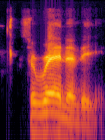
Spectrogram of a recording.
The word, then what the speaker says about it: serenity: C'est pas sérénité en français, mais c'est le même mot, sérénité, mais la prononciation change. Serenity. Si quelqu'un le dit vite dans une phrase, tu vas pas l'entendre, tu sais pas comment détacher les syllabes et laquelle des syllabes est accentuée. Donc, it's the re, serenity.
